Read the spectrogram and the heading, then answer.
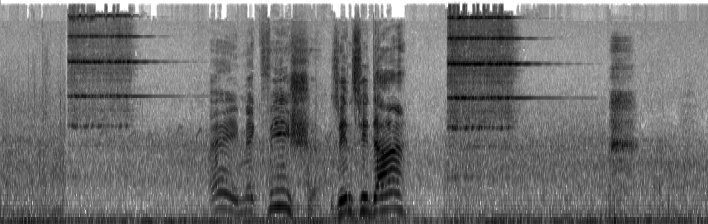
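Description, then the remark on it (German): A bright electronic doorbell at a front door rings in two long bursts with a shorter third, its tones sustained and clear, while a man calls out loudly in between over a low background hum. “Tatsächlich, der klingelt.”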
